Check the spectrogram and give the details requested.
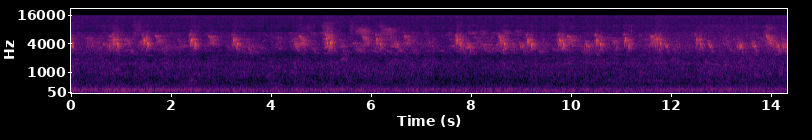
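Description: Small birds chirping over and over: short, high chirps, a few a second at uneven intervals, over a steady low rumble and hum.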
